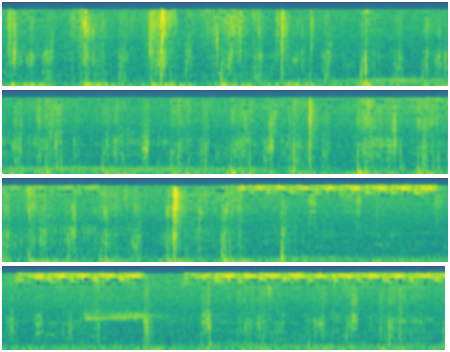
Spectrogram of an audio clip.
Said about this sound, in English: So, I'm going to turn the headlamp back on, and I'm going to walk.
